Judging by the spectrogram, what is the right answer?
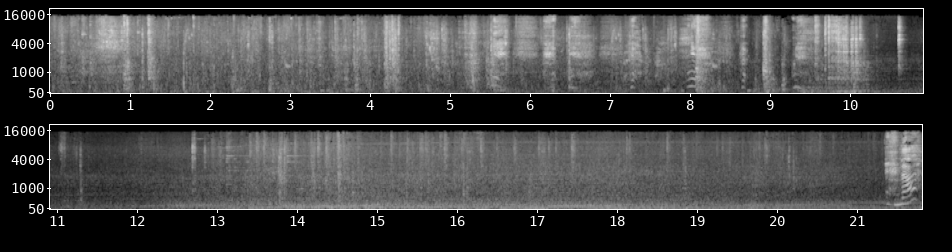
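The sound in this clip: A youth fire brigade's fire engine loading up and driving back: clattering thumps and bangs of doors for about ten seconds, then a steady, low engine rumble that carries on to the end.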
